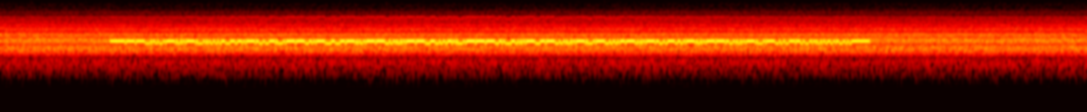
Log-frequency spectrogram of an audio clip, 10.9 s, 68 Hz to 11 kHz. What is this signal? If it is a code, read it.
RTTY (75 baud, 170 Hz shift), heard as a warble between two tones, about 1600 Hz centre, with radio static and a narrow filter. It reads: DESLOCAMENTOS DO CENTRO DE GRAVIDADE MUNDIAL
